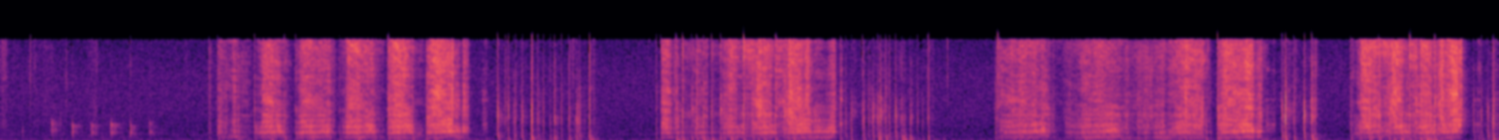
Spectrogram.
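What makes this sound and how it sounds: Long painted acrylic nails tap rapidly on the front cover of a yellow paperback book with a paper cover, solid and closed, lying flat on a white surface. A few light, separate taps give way to bursts of dense, crisp clicking, broken by short pauses.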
